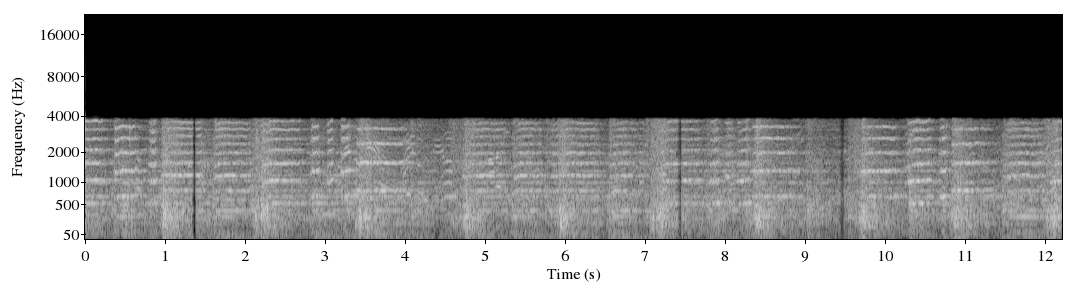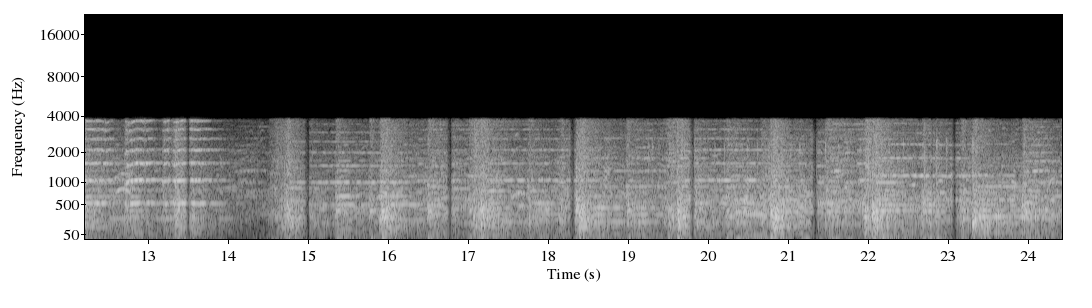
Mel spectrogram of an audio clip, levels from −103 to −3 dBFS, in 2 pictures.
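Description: A steady buzz near 375 Hz runs through the whole clip, rising and falling with the level. This is a filter restarted on every block, which fits 128-sample blocks.

Small timing hiccups also recur at uneven intervals throughout. This is clock drift between sender and receiver, with the sender running roughly 4% slow, so the receiver keeps stretching and repeating pieces.

From 0.05 to 23.12 s, about thirty brief ticks and smears appear, none longer than about 50 ms. These are scattered short gaps, each patched by continuing the last sound, with the audio already band-limited to 4 kHz by the G.711 call path.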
